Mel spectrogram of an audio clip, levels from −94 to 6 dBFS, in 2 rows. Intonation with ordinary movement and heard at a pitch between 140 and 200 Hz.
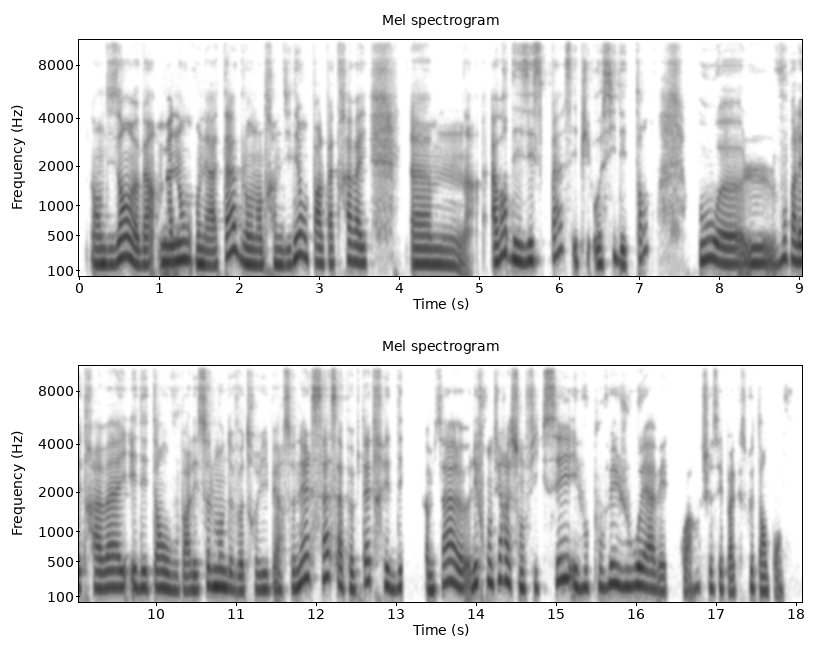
Yes: average, 3.9 semitones; medium, 185 Hz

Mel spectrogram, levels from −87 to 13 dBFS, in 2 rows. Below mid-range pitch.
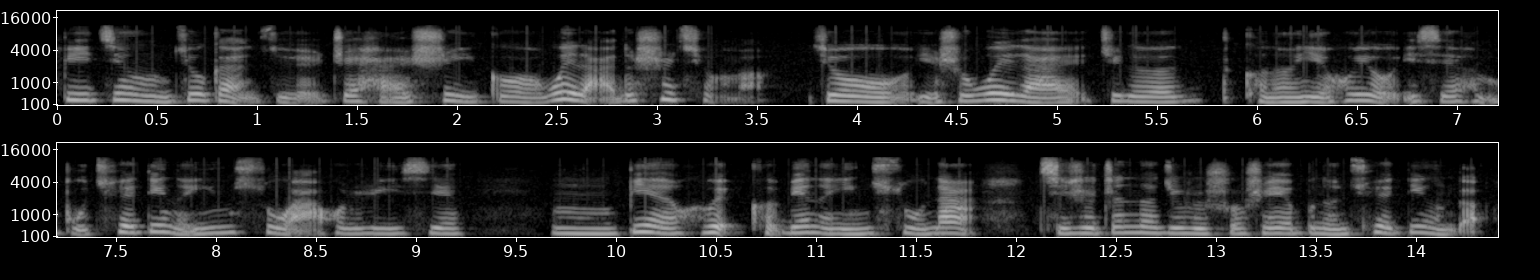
No: high, 225 Hz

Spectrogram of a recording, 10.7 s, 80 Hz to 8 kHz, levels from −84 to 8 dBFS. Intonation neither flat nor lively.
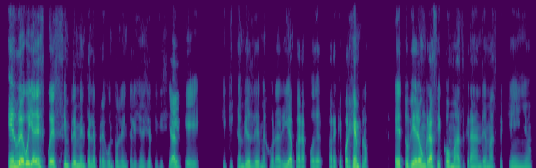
Yes: average, 3.8 semitones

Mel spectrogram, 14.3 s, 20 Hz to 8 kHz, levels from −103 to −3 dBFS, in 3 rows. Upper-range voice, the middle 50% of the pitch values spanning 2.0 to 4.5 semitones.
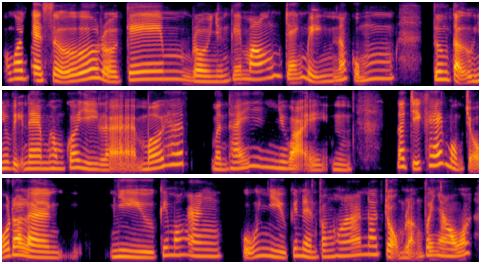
No: high, 230 Hz; wide, 5.4 semitones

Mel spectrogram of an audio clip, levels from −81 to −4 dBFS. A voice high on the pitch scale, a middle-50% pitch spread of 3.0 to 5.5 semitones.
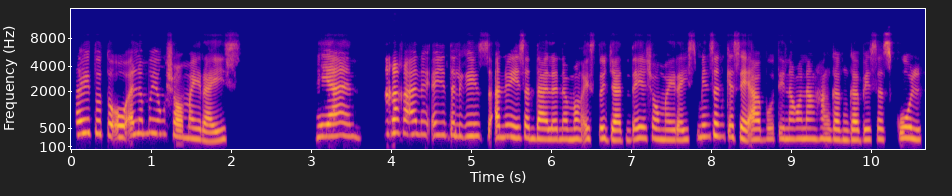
Yes: very high, 255 Hz; average, 4.6 semitones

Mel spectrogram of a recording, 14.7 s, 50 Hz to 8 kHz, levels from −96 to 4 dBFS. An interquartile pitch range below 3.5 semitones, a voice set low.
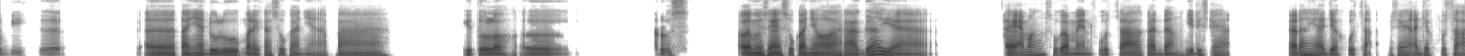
Yes: narrow, 2.6 semitones; low, 105 Hz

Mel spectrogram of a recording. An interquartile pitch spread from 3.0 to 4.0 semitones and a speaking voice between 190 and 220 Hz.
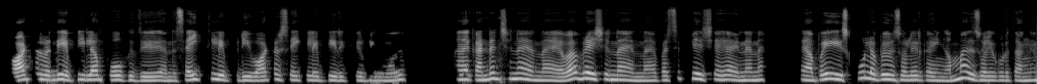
Yes: average, 3.7 semitones; high, 205 Hz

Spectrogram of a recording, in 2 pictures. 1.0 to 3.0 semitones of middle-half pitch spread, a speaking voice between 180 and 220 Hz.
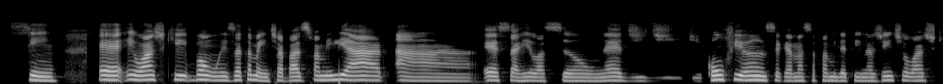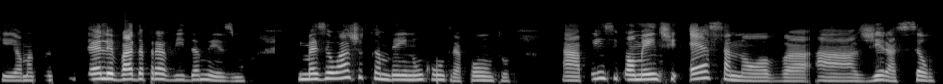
No: average, 4.2 semitones; high, 190 Hz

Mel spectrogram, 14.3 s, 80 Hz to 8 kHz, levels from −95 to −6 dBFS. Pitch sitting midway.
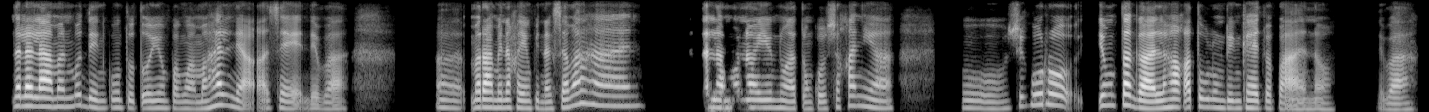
No: high, 200 Hz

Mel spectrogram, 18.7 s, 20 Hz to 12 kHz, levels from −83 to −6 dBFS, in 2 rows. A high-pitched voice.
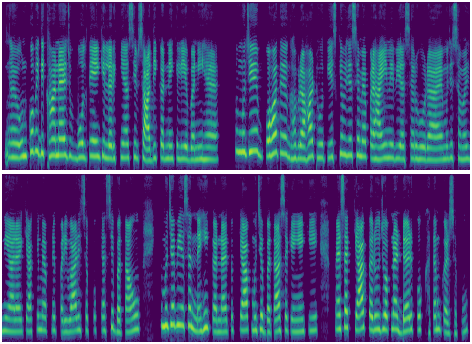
Yes: very high, 265 Hz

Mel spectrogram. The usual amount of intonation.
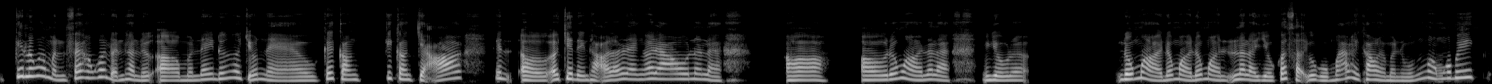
Yes: average, 4.6 semitones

